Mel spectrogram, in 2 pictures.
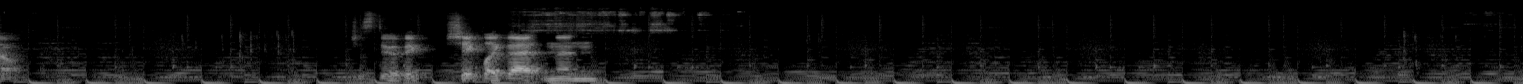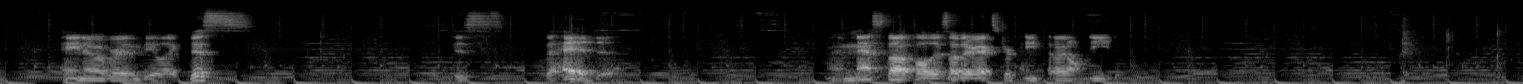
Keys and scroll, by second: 1.7-2.8 typing, 8.1 x, 14.0-15.2 typing, 18.4 ctrl+z, 21.6 ctrl+z, 30.2 e.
